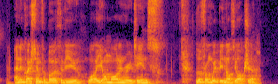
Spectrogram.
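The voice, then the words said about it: Yorkshire accent. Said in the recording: “I knew I heard a Yorkshire accent there.”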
